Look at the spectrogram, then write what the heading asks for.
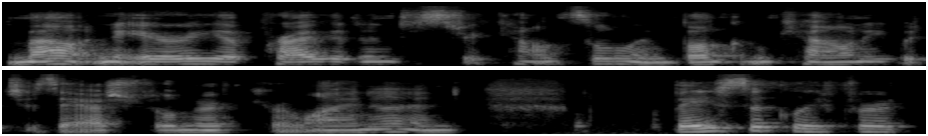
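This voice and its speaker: An older woman from upstate New York, director of a workforce association, is a podcast guest telling her career story in an interview answer. She has a bass voice with vocal fry, talks fairly quickly, and chats along with frequent restarts.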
